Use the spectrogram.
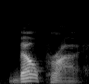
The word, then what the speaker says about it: Belpre: in ohio is belpre short for belle prairie and now locally pronounced bell pry settled by revolutionary soldiers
